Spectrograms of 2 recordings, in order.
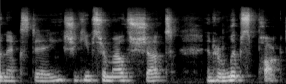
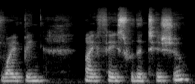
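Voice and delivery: usual speaking voice

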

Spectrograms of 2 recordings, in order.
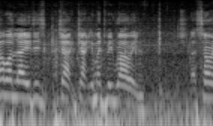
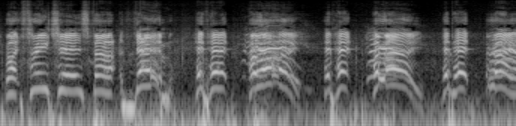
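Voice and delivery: race coxing calls; 7 semitones higher, slower than usual. Real, not acted. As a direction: push the crew hard, shouting each stroke. Cox calling rowing race.

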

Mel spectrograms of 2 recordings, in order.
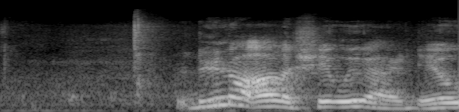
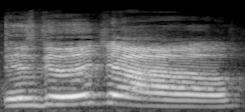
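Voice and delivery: loud, high delighted praise; excited; 6 semitones higher, 11 dB louder, much slower than usual. Real, not acted. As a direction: rave about the food. Tasting the mac and cheese.

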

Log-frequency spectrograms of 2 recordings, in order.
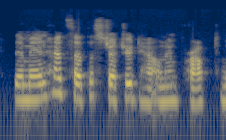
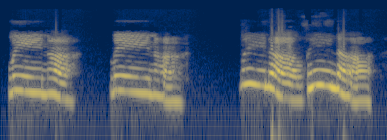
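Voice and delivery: crowd calling; 6 semitones higher, slower than usual. A narrator's reading. Scattered townspeople calling out for their hero Lena. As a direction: call out her name, cheering. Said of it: "cried a few scattered voices".

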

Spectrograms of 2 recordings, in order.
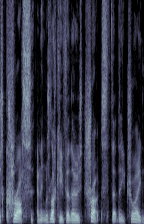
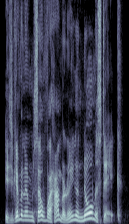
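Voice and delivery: much higher, louder hearty fireman; rough fireman; 10 semitones higher, 5 dB louder than usual. Acted. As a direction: shout it over the rattling.

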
